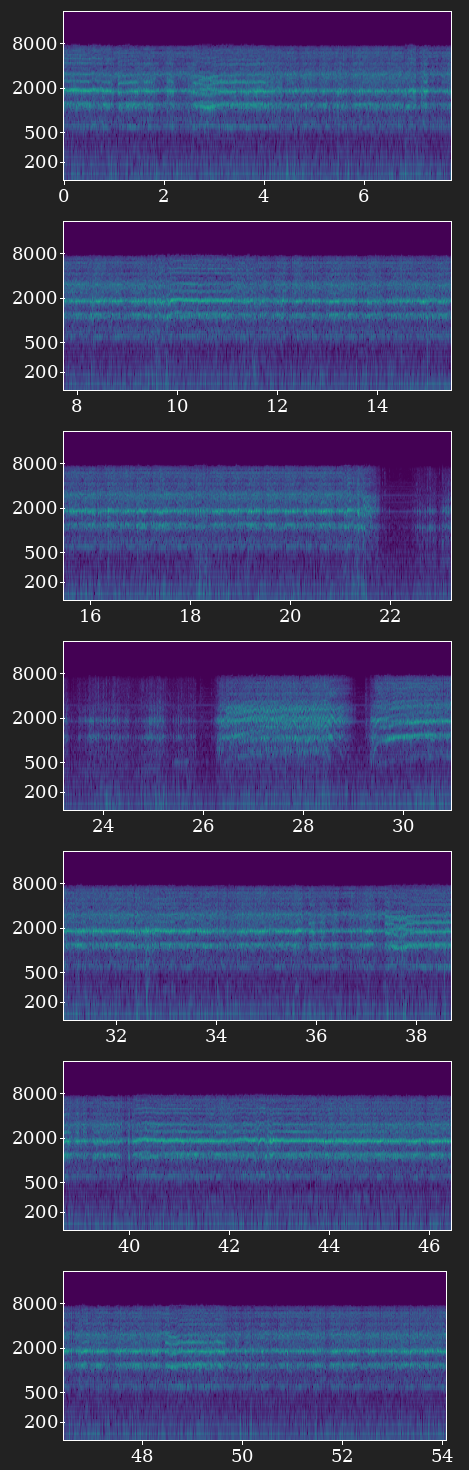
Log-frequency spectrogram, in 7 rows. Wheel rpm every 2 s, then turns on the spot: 160, 160, 160, 160, 160, 160, 160, 160, 160, 160, 140, 20, 20, 110, 90, 160, 160, 160, 160, 160, 160, 160, 160, 160, 160, 160, 160.
22-26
